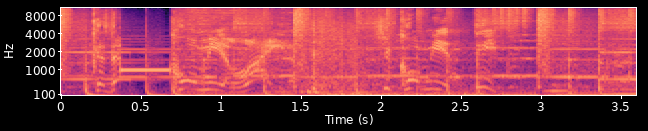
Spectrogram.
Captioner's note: beep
